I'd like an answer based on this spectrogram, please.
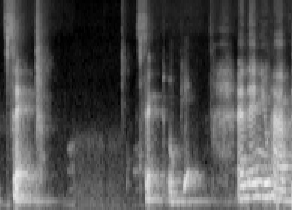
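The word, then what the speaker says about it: Zett: oops cylon and um the alphabet z is pronounced as set set okay and then you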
